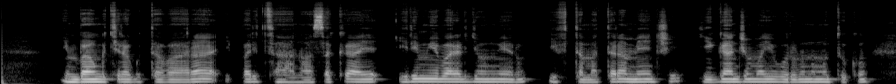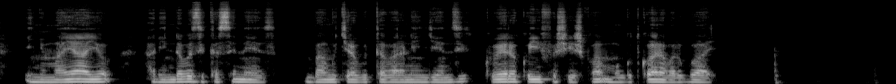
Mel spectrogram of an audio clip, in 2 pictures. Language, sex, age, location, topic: Kinyarwanda, male, 18-24, Huye, government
